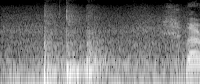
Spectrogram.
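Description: A quick series of padded thuds: fists striking a handheld strike shield in a fast right-left-right combination, landing about half a second to a second in.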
